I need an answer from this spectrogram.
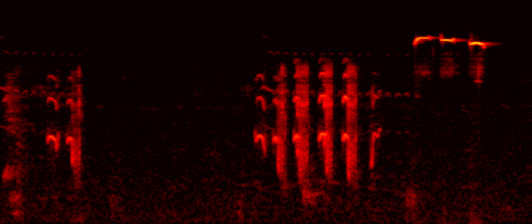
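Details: Squirrel making scattered squeaks, then a quick run of four or five harsh chirps, ending in a few very high, thin whistled squeaks in an otherwise silent space.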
